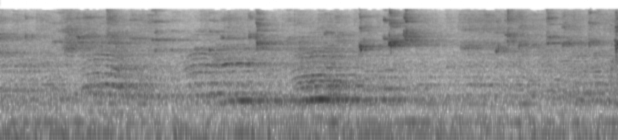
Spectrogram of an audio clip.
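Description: Live court sound of a professional basketball game in a near-empty arena: the ball bouncing on the hardwood floor, with scattered player shouts over a steady low hum of the hall.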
